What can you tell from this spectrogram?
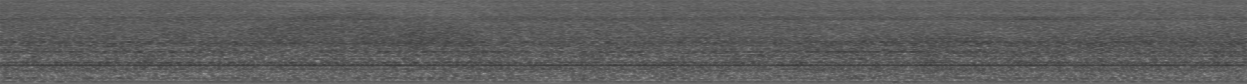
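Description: Steady, even hiss of running equipment with a faint constant hum and a thin steady tone underneath.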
